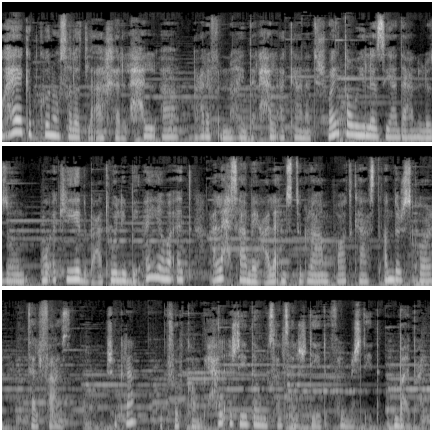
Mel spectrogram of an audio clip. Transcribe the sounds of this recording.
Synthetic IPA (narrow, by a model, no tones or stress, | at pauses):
wɦeːkbakuːnwɑsˤɑlɑt̪la̰ʔaːxɪɾɪlħalʔabaʕɾˤɪfʔɪnːʊɦajd̪alħalʔakaːnat̪ʃwajːt̪ˤɑwiːlazɪjaːd̪aʕanɪlːʊzuːmwʔakʰiːd̪baʕat̪walibḭʔajːwaʔt̪ | ʕalaħɪ̥saːbiʕa̰la̰ʔɪnst̪aɡɾaːmboːd̪kʰaːst̪ʔand̪əɾskʰoːɾt̪alfa̰ːz | ʃʊkɾˤɑn | ɪbɾuːfkʊmbiħalʔad͡ʒd̪iːd̪awmʊsalsald͡ʒd̪ḭːd̪wfɪlmd͡ʒd̪ḭːd̪bajbaj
